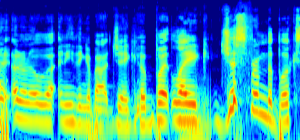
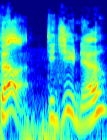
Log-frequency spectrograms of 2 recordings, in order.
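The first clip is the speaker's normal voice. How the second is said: chill, laid-back surfer dude voice; 2 semitones higher than usual. Acting out their headcanon of Jacob talking to Bella, as surfer-dude Jacob. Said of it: "Jacob is a surfer dude".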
